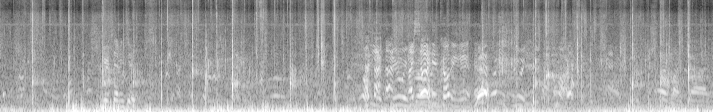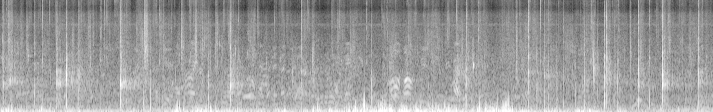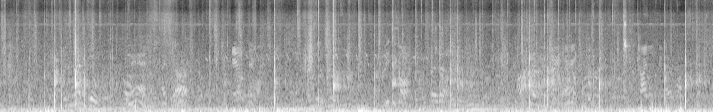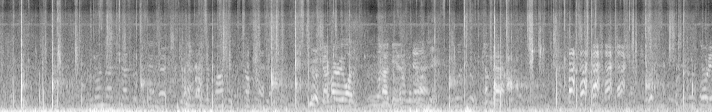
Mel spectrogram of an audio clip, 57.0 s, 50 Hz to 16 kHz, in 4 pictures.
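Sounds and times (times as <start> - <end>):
players' voices: 0.0 - 57.0
paddles hitting plastic ball: 0.5 - 7.4, 9.9 - 19.1, 20.0 - 31.2, 33.8 - 56.7.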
